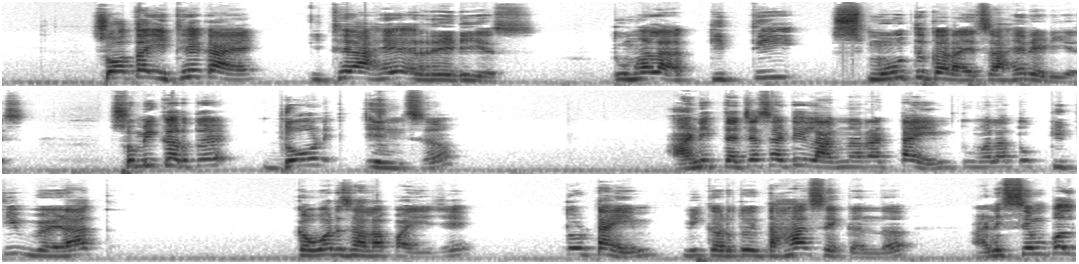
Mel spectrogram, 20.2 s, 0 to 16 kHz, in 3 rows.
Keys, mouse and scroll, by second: 2.2-5.1 drag, 12.3-19.9 drag, 19.9 scroll up 1.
